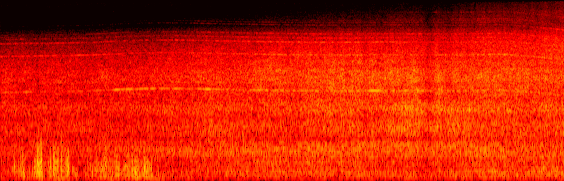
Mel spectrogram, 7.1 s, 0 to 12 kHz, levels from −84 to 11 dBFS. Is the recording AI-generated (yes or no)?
no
